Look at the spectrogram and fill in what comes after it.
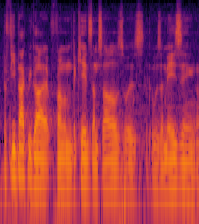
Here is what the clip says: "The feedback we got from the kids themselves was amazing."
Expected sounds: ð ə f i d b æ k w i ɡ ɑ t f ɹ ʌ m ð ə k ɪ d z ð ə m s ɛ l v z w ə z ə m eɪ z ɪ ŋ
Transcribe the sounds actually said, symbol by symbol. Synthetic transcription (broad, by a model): ð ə f i d b æ k w i ɡ ɑ t f ɹ ʌ m ð ə k ɪ d z ð ə m s ɛ l v z w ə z ə m eɪ z ɪ ŋ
